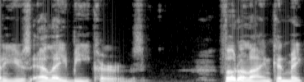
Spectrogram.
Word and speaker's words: Lab: or h s v i pronounce it l a b because it consists of three channels l a and b and we're not talking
